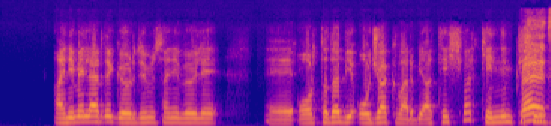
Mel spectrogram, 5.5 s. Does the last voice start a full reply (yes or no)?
yes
